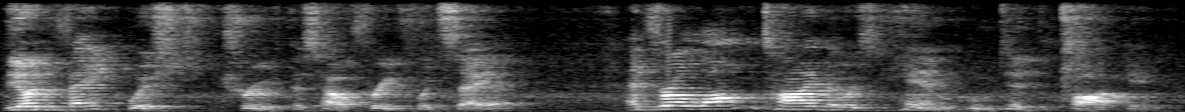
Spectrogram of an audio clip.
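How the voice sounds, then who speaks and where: Very animated and forceful, a male teacher with a slightly high, bright voice delivers an instructional read-aloud lesson at a moderate pace, often checking in with short questions. The recording is echoey, far-miked, with faint noise.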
